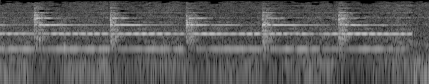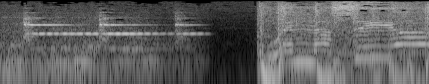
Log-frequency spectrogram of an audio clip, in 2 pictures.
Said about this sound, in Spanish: Nos vamos con el tranvía, claro que sí.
